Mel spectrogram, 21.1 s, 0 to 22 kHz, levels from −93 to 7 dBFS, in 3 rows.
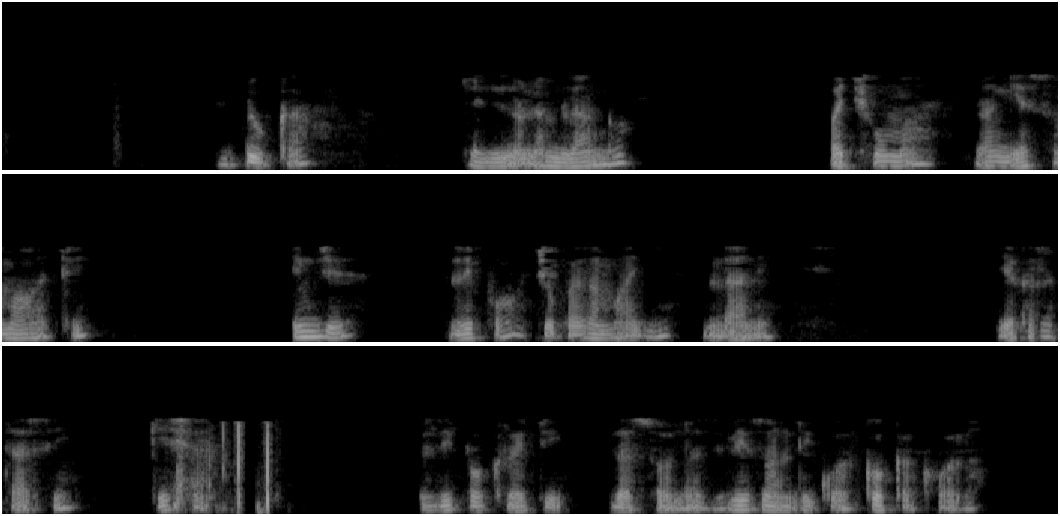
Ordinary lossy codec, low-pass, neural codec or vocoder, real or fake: MP3, 24 kbps; 3.6 kHz; vocoder, 22.05 kHz, 80 mel bands, WaveNeXt; fake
